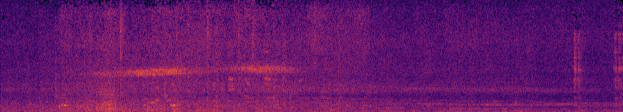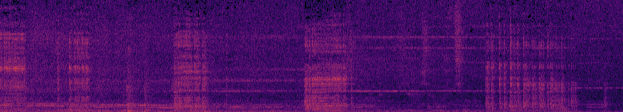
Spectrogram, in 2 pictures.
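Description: A level crossing bell rings steadily.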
